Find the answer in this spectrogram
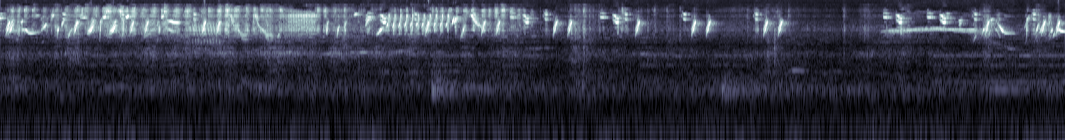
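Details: Energetic bebteh twittering from a wild European goldfinch. A dense, high, tinkling chatter fills the first half, then breaks into separated sharp chips and a few thin drawn-out whistles. A soft low murmur lies beneath.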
